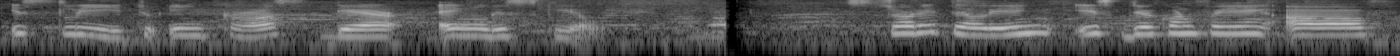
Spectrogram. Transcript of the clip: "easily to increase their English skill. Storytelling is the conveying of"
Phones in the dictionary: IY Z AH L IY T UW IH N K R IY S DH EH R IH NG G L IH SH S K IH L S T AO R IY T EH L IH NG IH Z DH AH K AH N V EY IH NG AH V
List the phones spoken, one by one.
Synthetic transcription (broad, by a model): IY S L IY T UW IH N K R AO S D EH R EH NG G L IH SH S K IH L S T AO R IY T EH L IH NG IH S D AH K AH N F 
